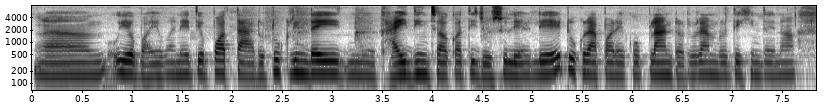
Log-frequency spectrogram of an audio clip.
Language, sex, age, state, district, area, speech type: Nepali, female, 45-60, West Bengal, Kalimpong, rural, spontaneous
